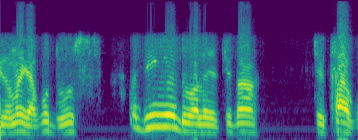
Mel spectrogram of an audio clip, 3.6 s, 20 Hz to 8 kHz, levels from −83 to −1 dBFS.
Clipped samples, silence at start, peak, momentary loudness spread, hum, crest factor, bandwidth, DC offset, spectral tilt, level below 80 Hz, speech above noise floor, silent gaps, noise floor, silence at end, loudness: 0.7%; 0 s; 0 dBFS; 15 LU; none; 10 dB; 8 kHz; under 0.1%; -7 dB/octave; -50 dBFS; 30 dB; none; -40 dBFS; 0.05 s; -10 LUFS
